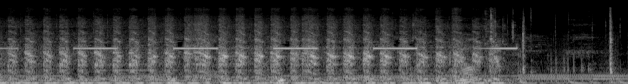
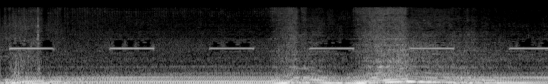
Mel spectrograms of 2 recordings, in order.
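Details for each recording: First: 1990 Honda Civic wagon Real Time AWD that cut out on the highway and backfired, then sat a couple days: the starter cranks steadily with a few pops but it never starts. Fuel pump primes. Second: 1990 Honda Civic wagon Real Time all-wheel drive, after crank-no-start repair with catalytic converter refitted: engine fires and settles into steady even idle with one rev blip while a chime beeps about once a second; runs normally.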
